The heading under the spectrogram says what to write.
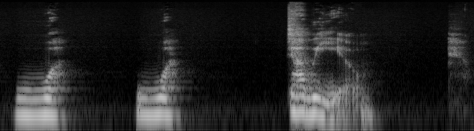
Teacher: Our two lips round out away from the teeth for w, w, W.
